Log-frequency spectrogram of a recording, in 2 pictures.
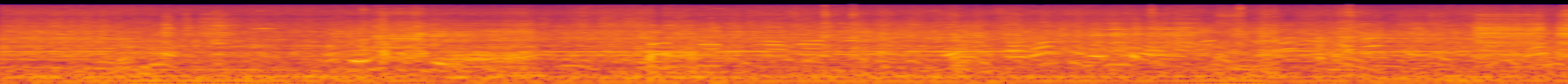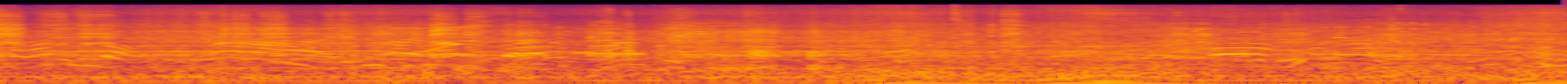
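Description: Tyres grind and scrape over rocks.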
